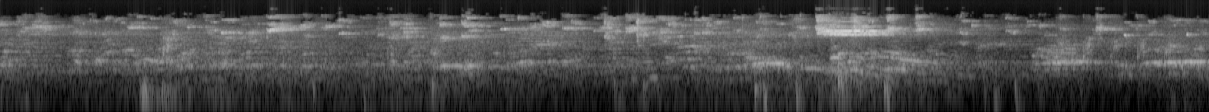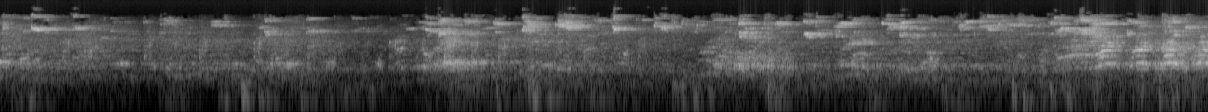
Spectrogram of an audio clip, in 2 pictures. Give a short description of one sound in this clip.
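Players and spectators call out in a large echoing gym.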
